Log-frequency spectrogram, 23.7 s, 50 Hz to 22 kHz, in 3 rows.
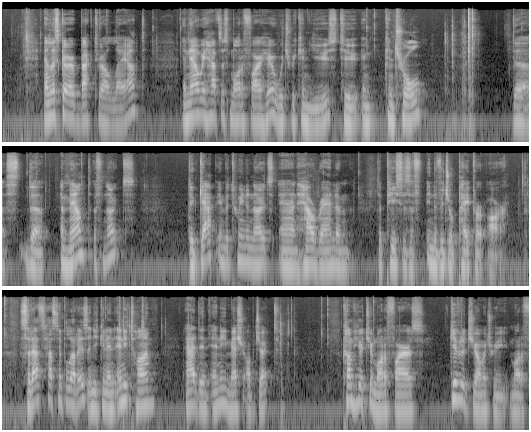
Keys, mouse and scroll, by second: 2.1 scroll down 2, 2.3-7.0 middle drag, 2.7-3.0 scroll up 2, 7.0 Return, 7.0 click, 7.8-14.1 middle drag, 14.1-16.2 drag, 16.2-20.0 middle drag, 16.9 scroll down 2, 18.9 shift+a, 19.0 scroll down 2, 19.7-20.0 scroll up 2, 20.0 g, 20.7 click, 22.8-23.7 drag.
